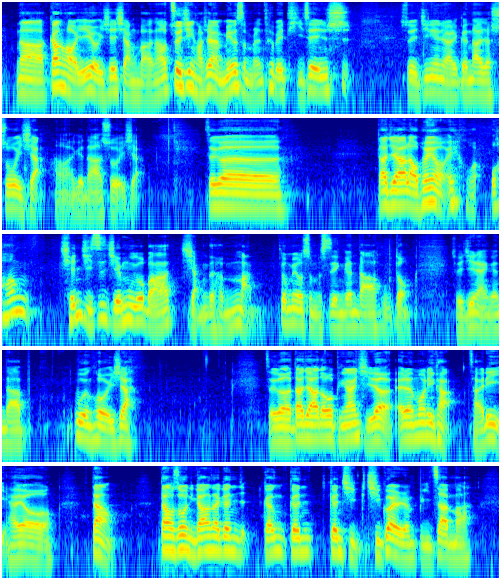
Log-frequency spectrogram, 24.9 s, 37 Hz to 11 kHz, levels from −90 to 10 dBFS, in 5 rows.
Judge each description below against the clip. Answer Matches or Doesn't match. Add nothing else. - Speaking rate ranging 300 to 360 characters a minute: Matches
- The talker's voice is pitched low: Matches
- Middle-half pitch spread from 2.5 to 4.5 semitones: Doesn't match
